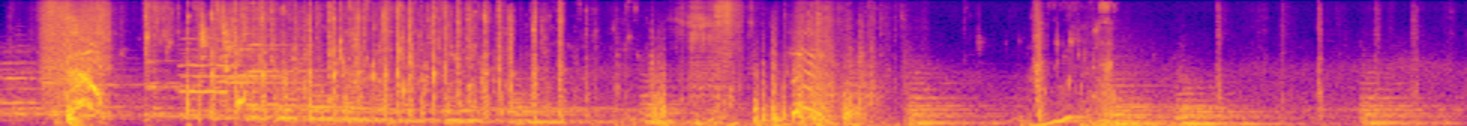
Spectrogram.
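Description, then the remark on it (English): Wet lapping and slurping, like a goose drinking water the way a dog would, in quick irregular bursts of splashy clicks over a tonal musical background. “He laps water.”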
